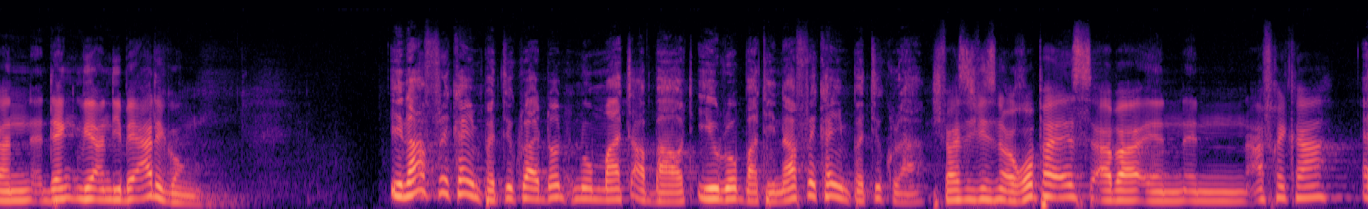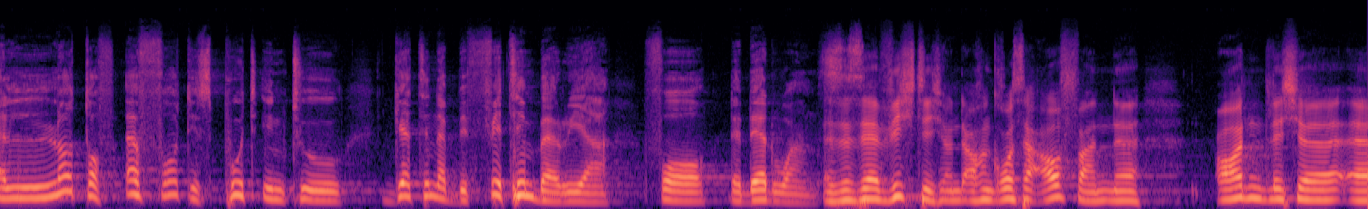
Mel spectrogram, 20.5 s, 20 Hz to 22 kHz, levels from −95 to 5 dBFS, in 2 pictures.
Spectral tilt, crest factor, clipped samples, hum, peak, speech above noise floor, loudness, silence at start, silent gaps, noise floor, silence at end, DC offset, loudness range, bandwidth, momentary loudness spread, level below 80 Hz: -6.5 dB/octave; 22 dB; under 0.1%; none; -2 dBFS; 45 dB; -23 LUFS; 0 s; none; -68 dBFS; 0 s; under 0.1%; 3 LU; 12.5 kHz; 9 LU; -54 dBFS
